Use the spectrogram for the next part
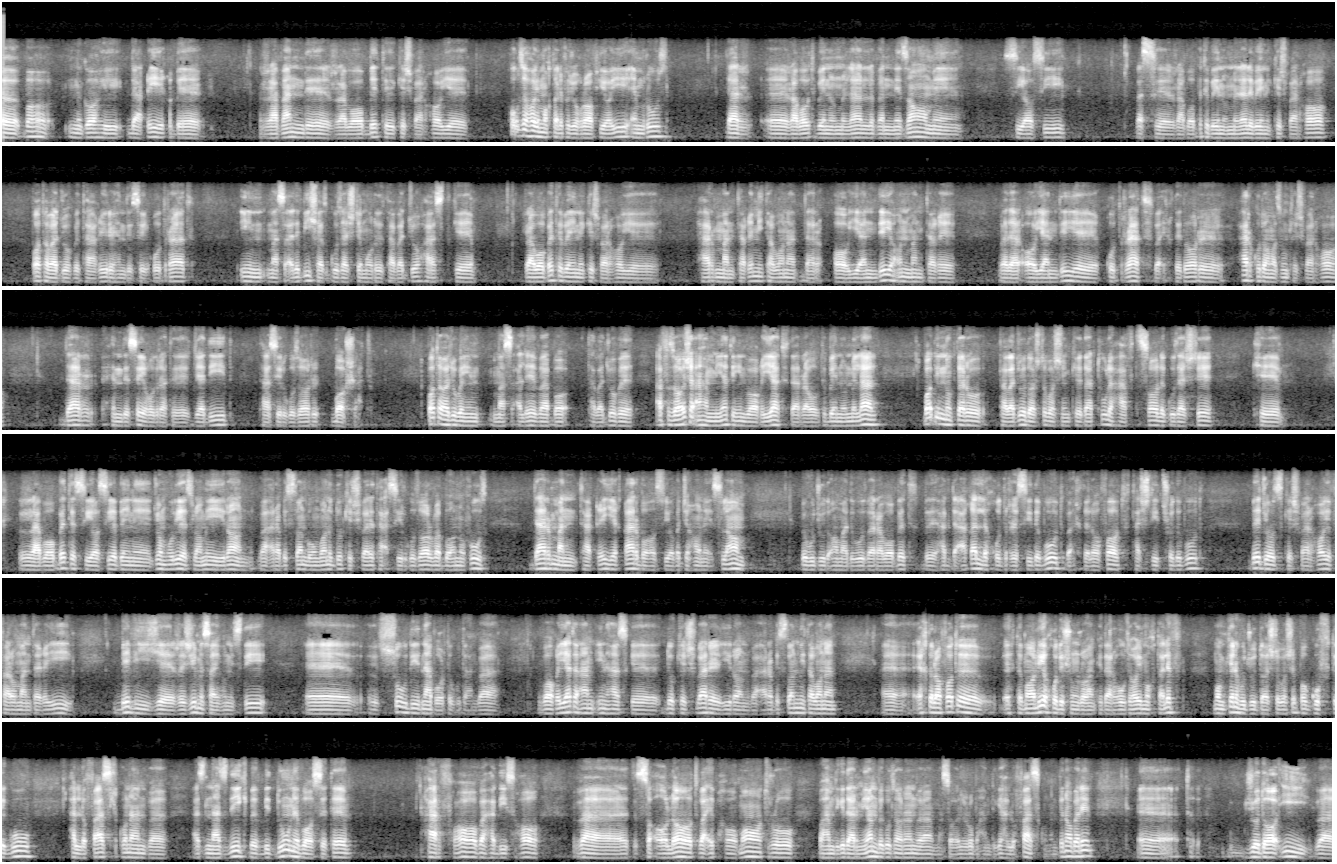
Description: کارشناس مسائل غرب آسیا
گفت‌وگو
